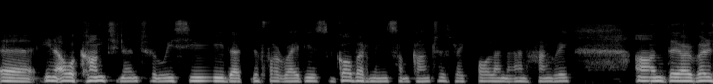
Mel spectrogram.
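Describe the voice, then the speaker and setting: A woman with a Spanish accent speaks in a very deep, low voice with a dark, mellow tone. Her intonation is flat and monotone, her pace moderate, and the background quiet. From Spain. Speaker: webinar moderator. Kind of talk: webinar introduction. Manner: halting.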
